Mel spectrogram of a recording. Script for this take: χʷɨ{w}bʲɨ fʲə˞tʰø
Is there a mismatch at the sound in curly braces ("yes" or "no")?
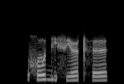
no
